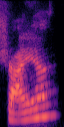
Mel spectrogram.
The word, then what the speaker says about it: Shia: with us today hey my name is actually pronounced Shia like the tribe in Wyoming Cheyenne yeah I'm really happy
